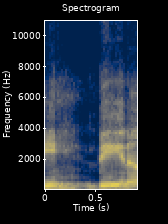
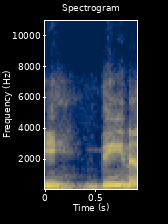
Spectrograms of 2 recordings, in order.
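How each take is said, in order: The two takes are said the same way.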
